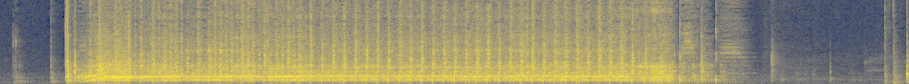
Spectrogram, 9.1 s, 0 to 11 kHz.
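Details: Roper Rally 18 HP twin Briggs riding mower (5-speed, 44-inch cut), which doesn't start. Starter whirs steadily about six seconds with rhythmic compression beats but never fires. Neither spark plug sparks: cranks, no start.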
